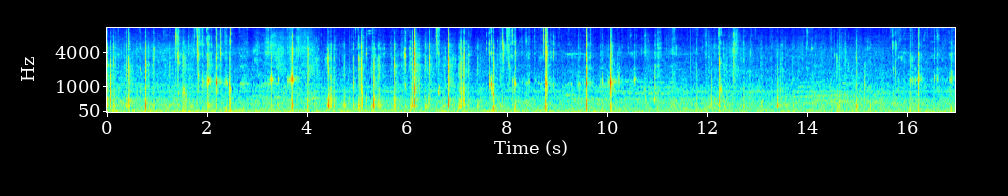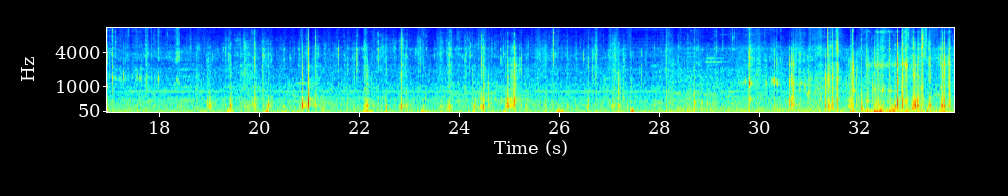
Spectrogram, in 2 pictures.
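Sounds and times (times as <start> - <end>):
person crunching brittle clay: 0.0 - 33.9.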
